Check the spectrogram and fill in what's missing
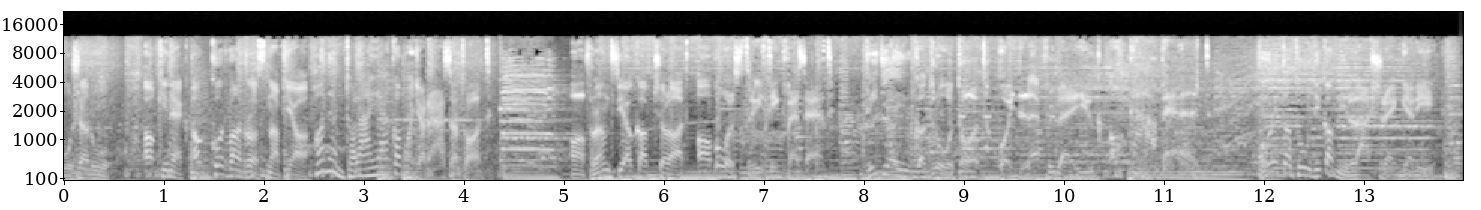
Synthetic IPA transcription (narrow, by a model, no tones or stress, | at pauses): oːʒɒɾuɒkinɛkʰɒkːo̞rvɒnro̞snɒpjɒhɒnɛmt̪ɒlaːjːaːkɒmɒɟɒ̰ɾa̰ːzɒ̰t̪o̰t̪ | ɒfrɒnt̪sijɒkɒp̚t͡ʃolɒt̪ɒvo̞lst̪rḭːt̪ikʋɛ̰zɛ̰t̪viɟɛjːykɒd̪roːt̪o̞̰t̪ho̞ɟlɛfylɛjːykɒkaːbɛ̰lt̪ | fo̞jt̪ɒt̪oːd̪ikɒmilːa̰ːʃrɛŋɡɛlḭ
